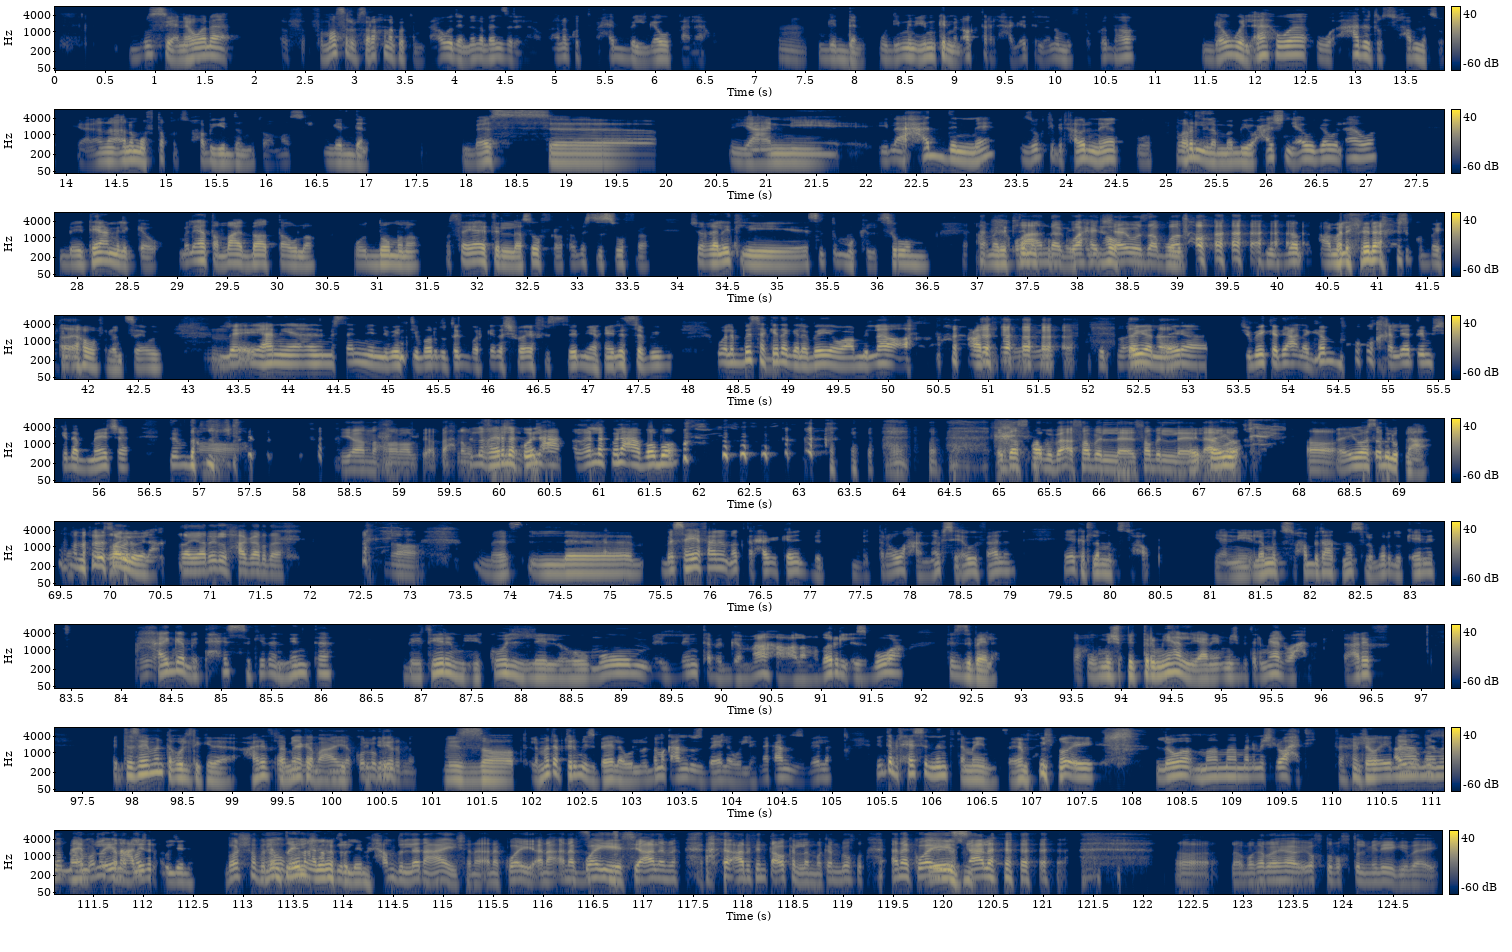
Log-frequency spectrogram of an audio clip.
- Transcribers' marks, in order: tapping; laughing while speaking: "توفّر لي"; laugh; laughing while speaking: "وضبّطه"; laughing while speaking: "عملت لنا كوبايتين قهوة فرنساوي"; giggle; laughing while speaking: "يعني هي لسه baby"; in English: "baby"; laugh; laughing while speaking: "على جنب"; giggle; laugh; giggle; chuckle; unintelligible speech; laugh; unintelligible speech; laugh; other noise; unintelligible speech; tsk; tsk; laugh; laugh; laugh
- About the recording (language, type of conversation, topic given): Arabic, unstructured, إيه العادة اليومية اللي بتخليك مبسوط؟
